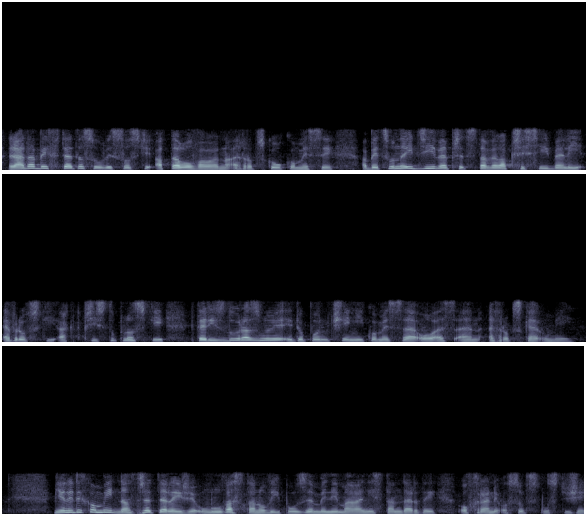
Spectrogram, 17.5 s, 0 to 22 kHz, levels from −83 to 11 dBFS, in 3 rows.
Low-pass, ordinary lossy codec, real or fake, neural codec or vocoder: 5.4 kHz; none; fake; codec, 24 kHz, 0.9 kbps, WavTokenizer, medium speech release version 2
